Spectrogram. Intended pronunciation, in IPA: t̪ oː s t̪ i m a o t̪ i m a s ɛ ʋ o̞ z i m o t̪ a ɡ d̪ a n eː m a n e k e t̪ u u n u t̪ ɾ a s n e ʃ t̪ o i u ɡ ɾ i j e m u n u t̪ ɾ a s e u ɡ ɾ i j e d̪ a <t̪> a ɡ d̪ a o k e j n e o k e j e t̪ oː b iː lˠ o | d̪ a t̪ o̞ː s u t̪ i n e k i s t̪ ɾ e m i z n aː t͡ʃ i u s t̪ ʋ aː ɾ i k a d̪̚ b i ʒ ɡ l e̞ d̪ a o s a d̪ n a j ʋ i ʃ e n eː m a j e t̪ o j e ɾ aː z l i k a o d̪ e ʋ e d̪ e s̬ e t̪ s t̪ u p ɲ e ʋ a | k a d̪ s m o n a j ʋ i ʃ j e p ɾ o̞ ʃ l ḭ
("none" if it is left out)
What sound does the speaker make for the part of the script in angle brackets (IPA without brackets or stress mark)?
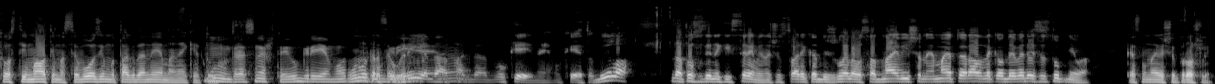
t̪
